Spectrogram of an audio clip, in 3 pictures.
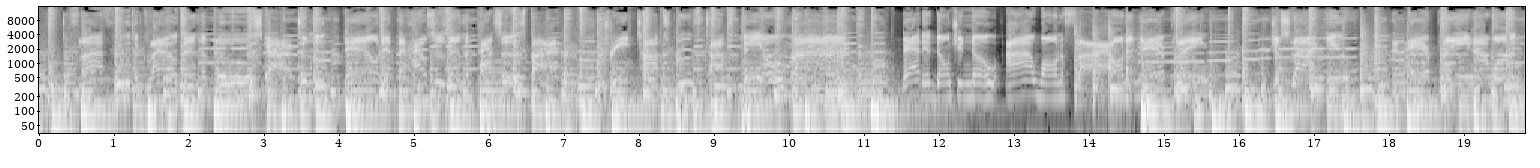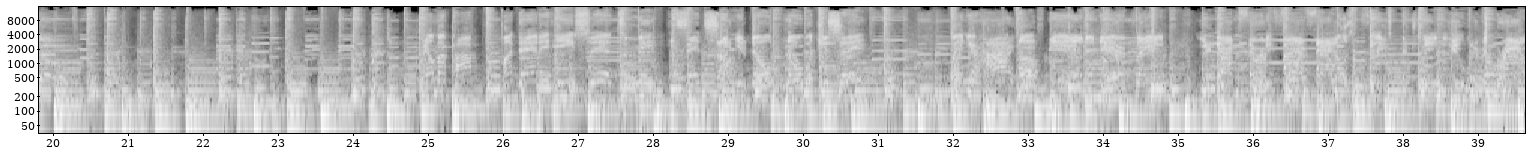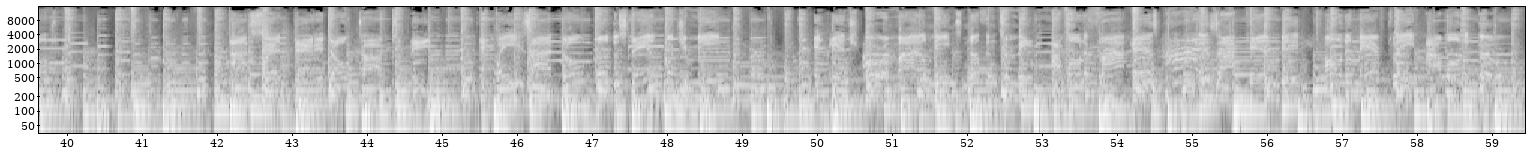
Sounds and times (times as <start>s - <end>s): Music: 0.0s - 12.2s, 13.8s - 59.4s.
